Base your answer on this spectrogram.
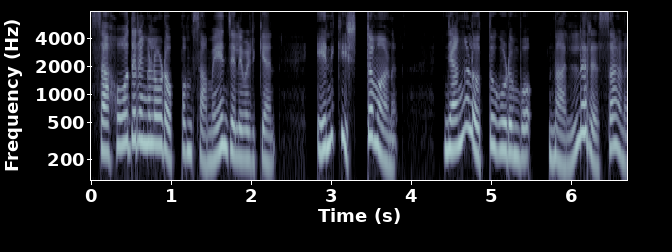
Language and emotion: Malayalam, happy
